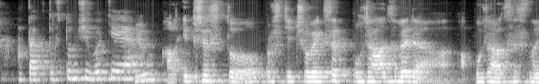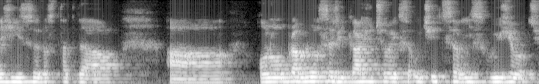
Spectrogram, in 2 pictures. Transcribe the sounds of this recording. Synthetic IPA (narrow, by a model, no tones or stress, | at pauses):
ʔat̪akt̪oft̪omʒɪvocɛjɛʔalɛʔɪpr̝̥ɛst̪opɾoscʲɛt͡ʃlo̞vjɛksɛpo̞r̝aːd̪zvɛda̰ːʔapo̞r̝aːt̪sɛsnaʒiːs̬ɛdo̞st̪ad̪daːl | ʔa | ʔonoopɾavdusɛriːkaːʒɛt͡ʃlovjɛksɛʔut͡ʃit̪t͡sɛliːsvuːjʒɪvot̪ʒ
